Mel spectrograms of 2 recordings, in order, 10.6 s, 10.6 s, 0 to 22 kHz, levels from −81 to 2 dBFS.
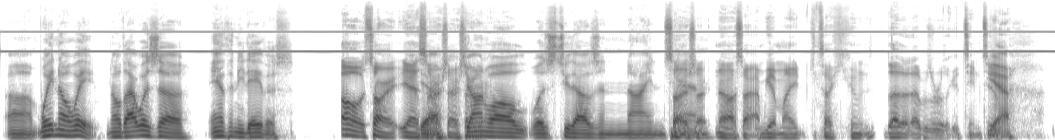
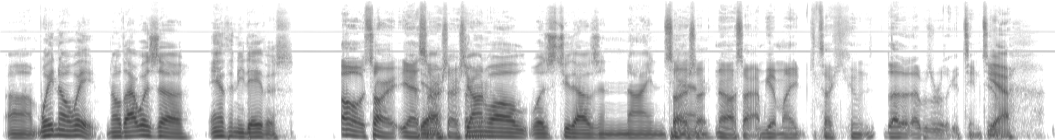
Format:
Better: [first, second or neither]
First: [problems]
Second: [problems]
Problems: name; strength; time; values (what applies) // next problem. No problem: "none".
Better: second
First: high-pitched whine; loud; throughout; 5 kHz, 6 dB below the speech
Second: high-pitched whine; faint; throughout; 5 kHz, 30 dB below the speech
